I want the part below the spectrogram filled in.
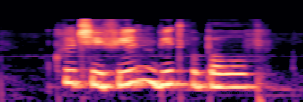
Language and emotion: Russian, neutral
